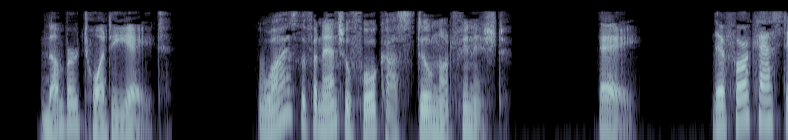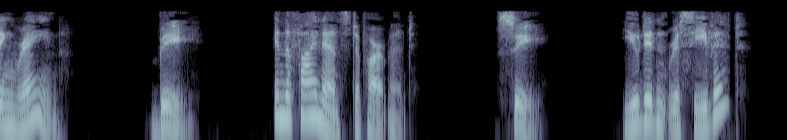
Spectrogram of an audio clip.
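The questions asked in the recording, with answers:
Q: Why is the financial forecast still not finished?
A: C: You didn't receive it?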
